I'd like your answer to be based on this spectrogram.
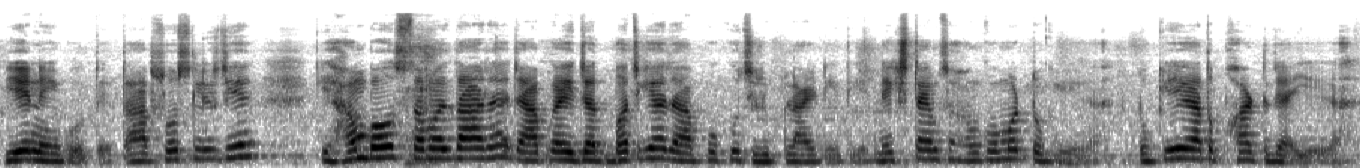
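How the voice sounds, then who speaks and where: Young woman vlogger telling someone off, sharp bright voice, kinda confrontational, bit of background hum. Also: medium pitch, lively intonation, brisk. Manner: scolding, confrontational, repeats warnings. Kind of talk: direct-to-camera rant vlog.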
